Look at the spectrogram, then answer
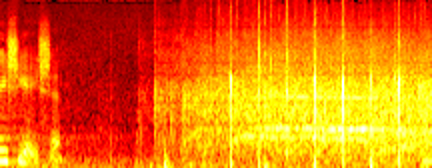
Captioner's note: cheering and applause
